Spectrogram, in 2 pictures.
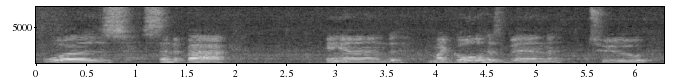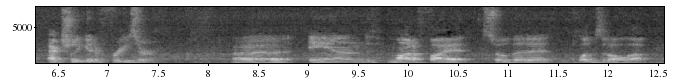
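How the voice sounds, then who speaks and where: A man with a somewhat high-pitched voice talks casually as he instructs from a tub of ice cold water. The bathroom rings with echo, and he sounds a little away from the microphone. He addresses the camera like a home vlogger. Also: steady tone, slow pace, far from the mic. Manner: speaking while sitting in ice cold water. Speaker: vlogger demonstrating ice baths. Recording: echoey bathroom, off-mic, water noise.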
